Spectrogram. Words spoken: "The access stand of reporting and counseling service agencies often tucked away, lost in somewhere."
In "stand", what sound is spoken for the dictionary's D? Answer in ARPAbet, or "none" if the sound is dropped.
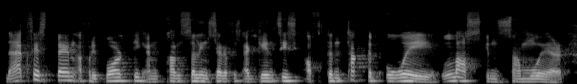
none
